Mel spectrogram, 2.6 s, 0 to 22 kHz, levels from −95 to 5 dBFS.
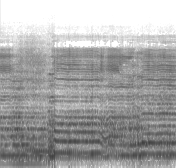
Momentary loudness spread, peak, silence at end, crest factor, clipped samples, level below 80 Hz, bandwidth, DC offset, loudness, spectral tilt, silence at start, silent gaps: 2 LU; -10 dBFS; 0 s; 14 dB; under 0.1%; -50 dBFS; 11 kHz; under 0.1%; -25 LUFS; -3 dB/octave; 0 s; none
